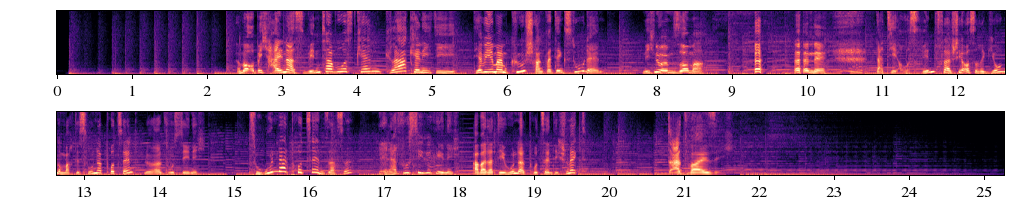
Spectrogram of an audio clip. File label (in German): Werbung Ruhrpott Deutsch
